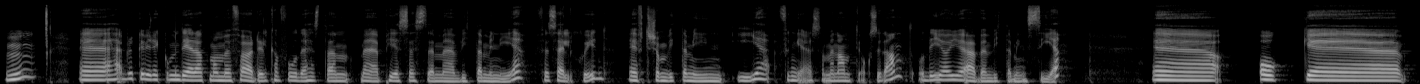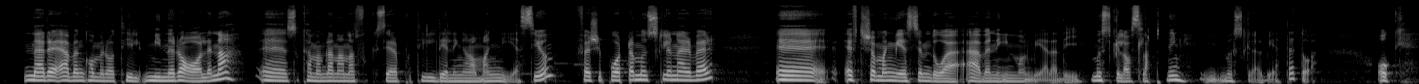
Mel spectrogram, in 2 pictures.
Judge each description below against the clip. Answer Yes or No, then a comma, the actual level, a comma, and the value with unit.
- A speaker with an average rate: Yes, average, 160 wpm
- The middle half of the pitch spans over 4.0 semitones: Yes, average, 4.4 semitones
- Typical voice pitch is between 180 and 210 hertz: Yes, medium, 185 Hz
